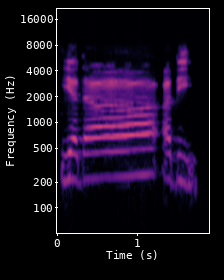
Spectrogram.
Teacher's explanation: अब बा के बाद का या मद्दा है, इसे भी 2 काउंट पढ़ेंगे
